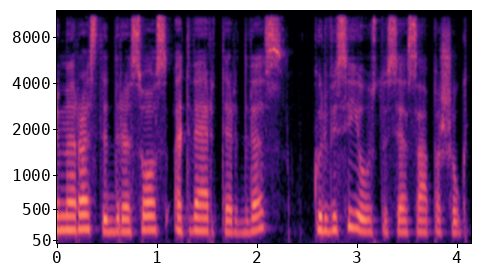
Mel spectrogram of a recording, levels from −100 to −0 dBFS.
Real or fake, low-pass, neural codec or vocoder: real; 10.8 kHz; none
